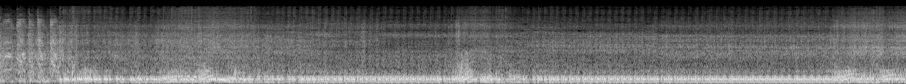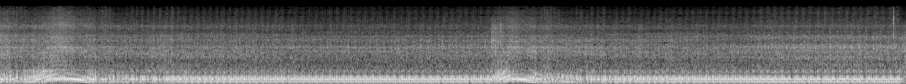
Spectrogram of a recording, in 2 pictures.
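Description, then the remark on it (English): An Aprilia Tuono Factory motorcycle's 65-degree V4 engine, fitted with an Akrapovic exhaust, idles loudly and steadily, punctuated by several sharp throttle blips every few seconds, each rev rising and falling quickly before settling back to a rumbling idle. “Yeah, that's the legendary 65 degree V4 from Aprilia.”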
